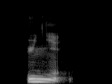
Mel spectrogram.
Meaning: topsail (sail above the course sail)
- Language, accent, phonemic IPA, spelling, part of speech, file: French, France, /y.nje/, hunier, noun, LL-Q150 (fra)-hunier.wav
